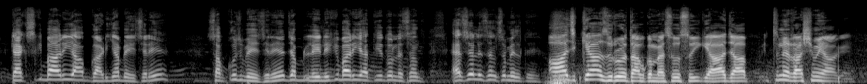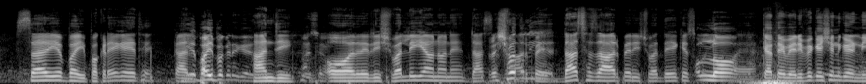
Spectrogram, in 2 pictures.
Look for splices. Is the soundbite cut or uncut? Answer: cut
